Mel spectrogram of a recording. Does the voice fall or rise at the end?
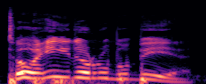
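fall. The voice falls at the end, like a statement. It gives the answer. The speaker calls it right. "Make the statement"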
